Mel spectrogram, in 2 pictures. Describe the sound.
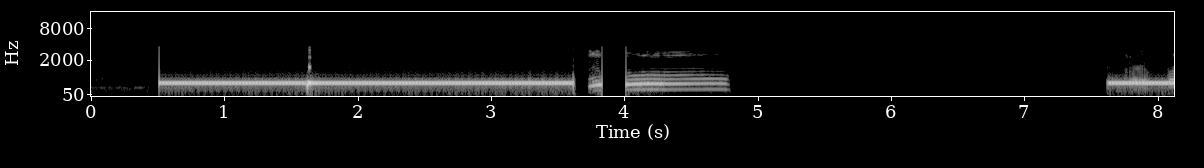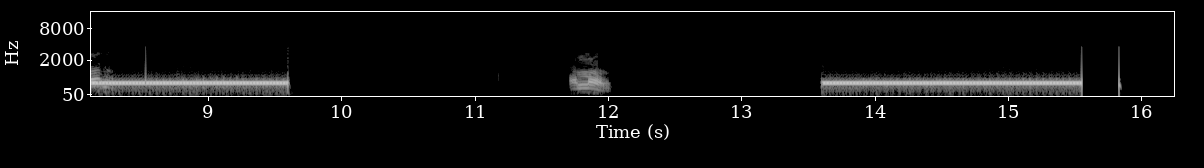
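A telephone tone plays while a call is being transferred: three long, steady, mid-pitched tone bursts separated by pauses, with brief voice fragments in the gaps.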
